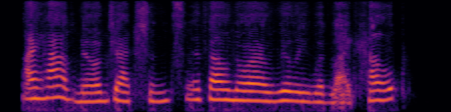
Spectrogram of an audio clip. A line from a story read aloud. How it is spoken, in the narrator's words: said Mrs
